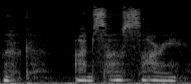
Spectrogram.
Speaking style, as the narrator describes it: I whispered

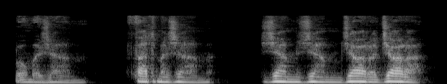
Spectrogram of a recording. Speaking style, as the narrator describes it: he said in a low voice, as though to himself

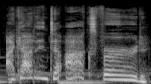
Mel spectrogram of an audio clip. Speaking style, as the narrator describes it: she screamed

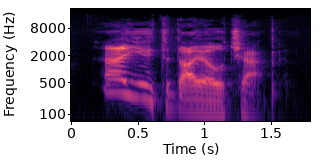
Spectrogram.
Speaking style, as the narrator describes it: inquired the Rat cheerfully

